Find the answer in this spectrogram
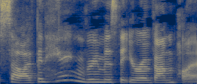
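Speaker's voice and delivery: usual speaking voice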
